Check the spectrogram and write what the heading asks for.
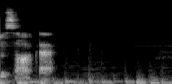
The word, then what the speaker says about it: Oscar: It's pronounced Osaka.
